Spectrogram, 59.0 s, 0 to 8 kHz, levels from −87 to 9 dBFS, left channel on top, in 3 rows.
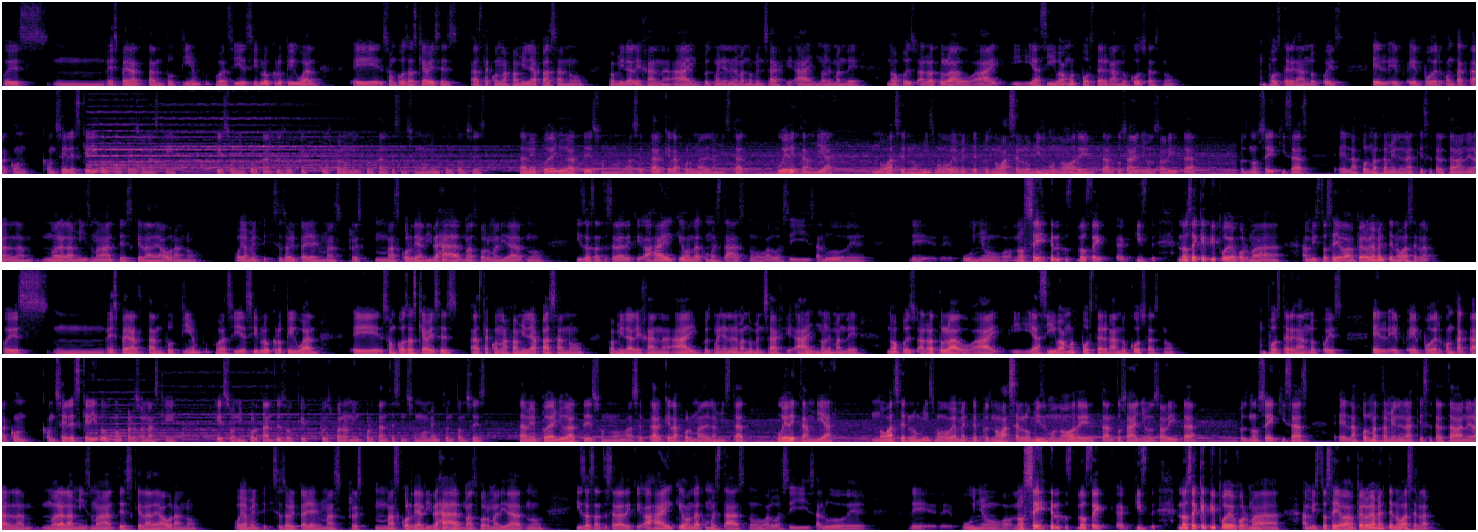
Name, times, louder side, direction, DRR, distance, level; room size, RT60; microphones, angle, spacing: voice 1, 0.0-4.2 4.6-7.7 8.1-11.4 11.8-15.6 16.8-17.8 18.3-22.0 22.5-26.1 26.5-29.6 30.0-30.7 31.2-35.6 36.1-37.0 37.4-41.9 42.4-46.5 47.0-50.8 51.4-58.3, right 3 dB, 35° right, 0.6 m, -34 dB
sound 1, 20.8-36.1, left 3 dB, 40° left, 1.8 m, -45 dB
10.0 x 7.0 x 3.6 m
head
